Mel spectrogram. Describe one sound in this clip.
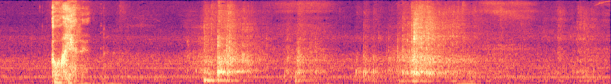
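A small dog's paws patter on a wooden floor.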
